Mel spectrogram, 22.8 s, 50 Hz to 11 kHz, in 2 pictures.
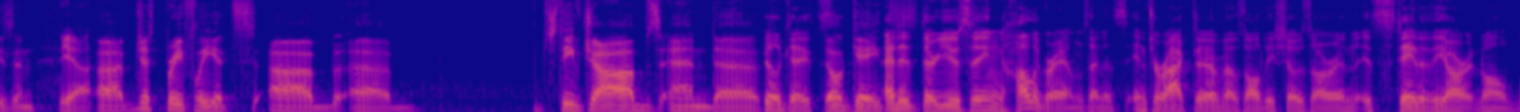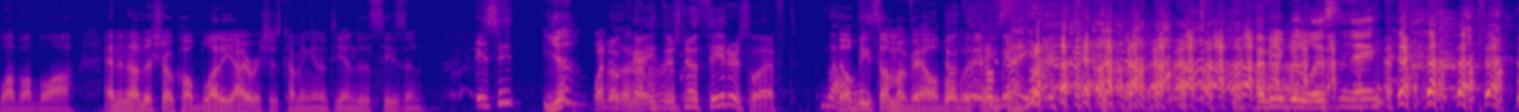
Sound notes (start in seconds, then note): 18.6 laughter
